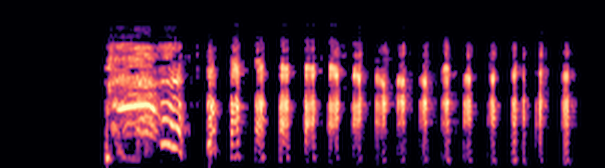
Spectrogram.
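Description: A woman bursts out laughing: a loud high squeal about a second in, then a run of rhythmic laughs, about four a second, that stops shortly before the end.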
